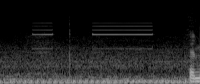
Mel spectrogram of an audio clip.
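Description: Two high electronic beeps from the MJX Bugs MG-1 drone's remote controller as its motor-unlock button is pressed, a short one and then a longer one, over a steady low hum; the drone does not unlock on this press.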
